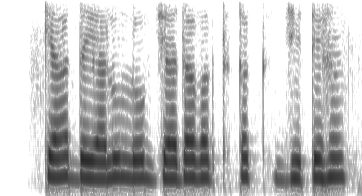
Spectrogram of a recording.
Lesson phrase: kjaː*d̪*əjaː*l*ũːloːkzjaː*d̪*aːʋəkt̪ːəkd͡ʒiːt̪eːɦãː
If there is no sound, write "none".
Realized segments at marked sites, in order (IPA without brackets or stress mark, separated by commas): d̪, l, d̪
